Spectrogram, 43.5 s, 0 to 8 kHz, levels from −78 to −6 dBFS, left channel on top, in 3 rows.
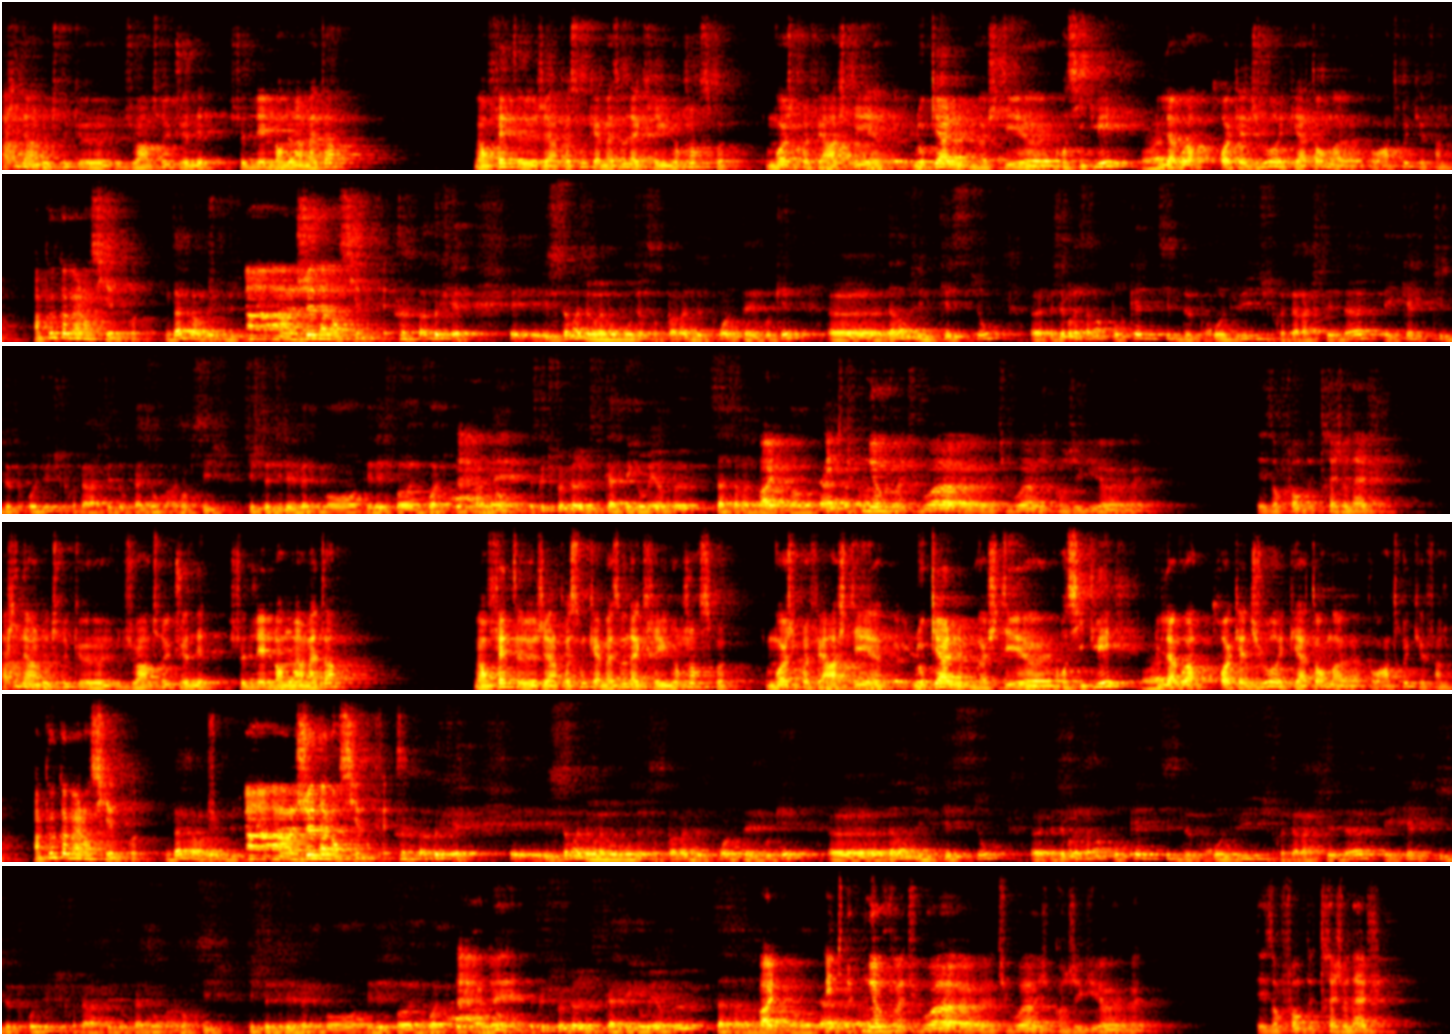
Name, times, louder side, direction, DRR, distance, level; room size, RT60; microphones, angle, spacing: voice 1, 0.0-3.3 4.7-7.3 7.6-14.5 14.8-15.9 16.9-18.4 33.5-34.2 36.6-36.7 37.2-37.3 37.6-40.4 41.6-42.8, right 2 dB, 40° right, 7 dB, 2.8 m, -25 dB
voice 2, 2.6-3.0 8.2-8.8 11.4-11.7 16.1-16.8 18.4-38.0, left 1 dB, 65° left, 2 dB, 3.6 m, -29 dB
24.5 x 17.0 x 9.5 m, 1.1 s
head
